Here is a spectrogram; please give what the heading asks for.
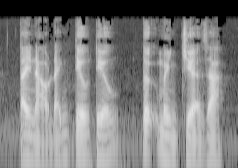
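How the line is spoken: Cold stern voice. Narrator (Vietnamese): Mã Tuân mặt mày lạnh lùng nói

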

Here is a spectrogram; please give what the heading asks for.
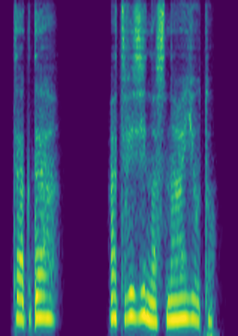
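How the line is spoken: Soft request. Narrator (Russian): тихонько попросила

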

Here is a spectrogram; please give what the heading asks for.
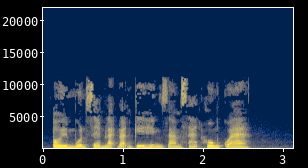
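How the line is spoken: Hoarse voice. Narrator (Vietnamese): khàn khàn nói

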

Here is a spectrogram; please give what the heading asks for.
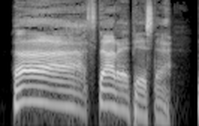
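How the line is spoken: Mocking retort. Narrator (Russian): насмешливо бросил Крикс

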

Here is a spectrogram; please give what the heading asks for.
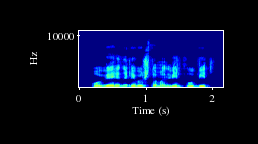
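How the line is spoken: Plain question. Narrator (Russian): спросил Кальбер офицера

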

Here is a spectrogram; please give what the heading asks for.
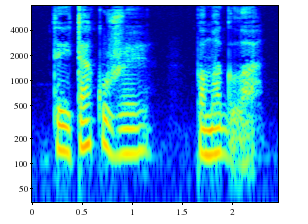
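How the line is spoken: Quiet. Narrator (Russian): тихо ответил он

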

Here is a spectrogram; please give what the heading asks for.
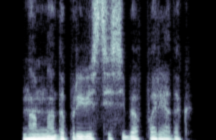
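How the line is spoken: Quiet female voice. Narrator (Russian): тихо произнесла она

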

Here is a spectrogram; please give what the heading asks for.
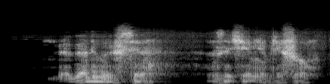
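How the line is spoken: Rough question. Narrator (Russian): грубо спросил Хоган

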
